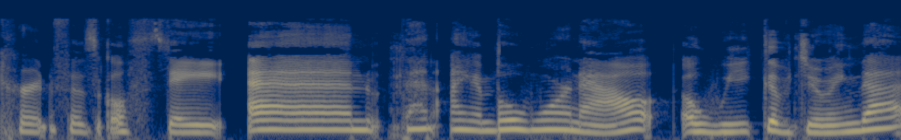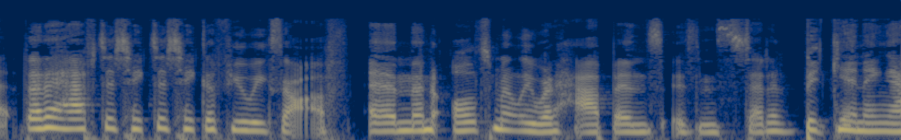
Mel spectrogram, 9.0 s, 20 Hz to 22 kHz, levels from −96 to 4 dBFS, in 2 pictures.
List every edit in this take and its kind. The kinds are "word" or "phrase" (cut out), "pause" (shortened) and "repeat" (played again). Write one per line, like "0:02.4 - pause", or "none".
0:02.5 - word
0:03.4 - phrase
0:05.2 - repeat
